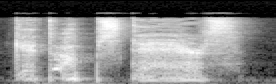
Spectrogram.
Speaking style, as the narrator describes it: he whispered

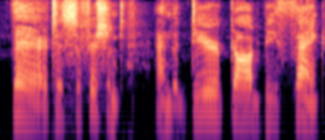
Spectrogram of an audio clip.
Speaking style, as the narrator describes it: exclaimed the ragged claimant in a mighty excitement

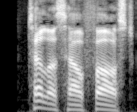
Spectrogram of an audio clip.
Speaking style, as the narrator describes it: cried he

